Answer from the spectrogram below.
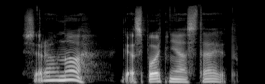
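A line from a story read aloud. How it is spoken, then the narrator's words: Priest sighing. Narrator (Russian): вздохнул священник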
